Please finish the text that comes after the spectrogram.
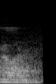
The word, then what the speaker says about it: Millar: So anyway, it just happened to be, you know, Mark Millar. I prefer Millar. I don't care. It's Miller, but I like the way it's spelled.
